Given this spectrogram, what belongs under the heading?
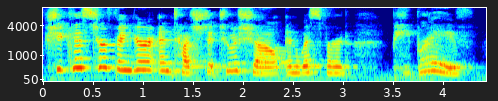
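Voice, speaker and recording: A woman with a bright, fairly high voice reads a children's storybook aloud. She takes her time, drawing out key words for young listeners. Her delivery is expressive, in the manner of someone guiding children through the pages. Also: measured pace. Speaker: read-aloud storybook reader. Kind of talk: animated children's picture book read-aloud with questions to listeners.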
